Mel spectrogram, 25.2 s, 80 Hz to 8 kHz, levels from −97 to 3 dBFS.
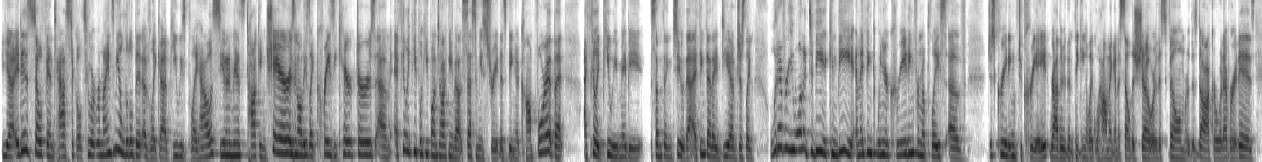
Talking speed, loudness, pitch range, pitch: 265 wpm, -20 LUFS, 185-235 Hz, 205 Hz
